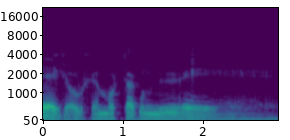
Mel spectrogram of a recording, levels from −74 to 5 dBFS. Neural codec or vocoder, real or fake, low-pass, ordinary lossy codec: none; real; none; none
